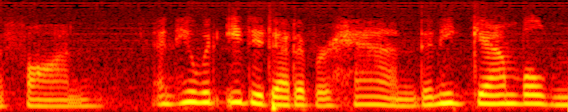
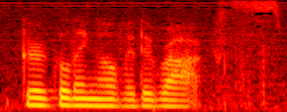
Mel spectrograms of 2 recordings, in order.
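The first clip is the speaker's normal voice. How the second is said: plain reading voice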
